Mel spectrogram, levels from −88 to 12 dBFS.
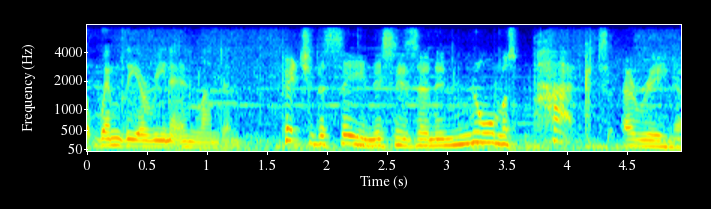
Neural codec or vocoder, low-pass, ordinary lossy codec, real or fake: none; 7.2 kHz; MP3, 48 kbps; real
